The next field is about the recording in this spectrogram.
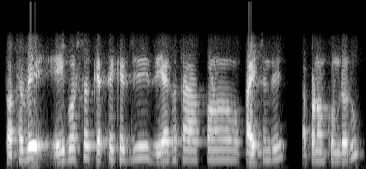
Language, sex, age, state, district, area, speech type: Odia, male, 30-45, Odisha, Dhenkanal, rural, conversation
